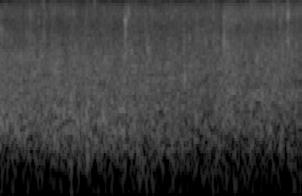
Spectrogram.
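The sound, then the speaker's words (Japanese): Steady rain falls in a continuous, even hiss with soft scattered drop patter, fairly quiet, with no voices. “雨の音を聞くだけでだんだん何も考えたくなくなっちゃう。”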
